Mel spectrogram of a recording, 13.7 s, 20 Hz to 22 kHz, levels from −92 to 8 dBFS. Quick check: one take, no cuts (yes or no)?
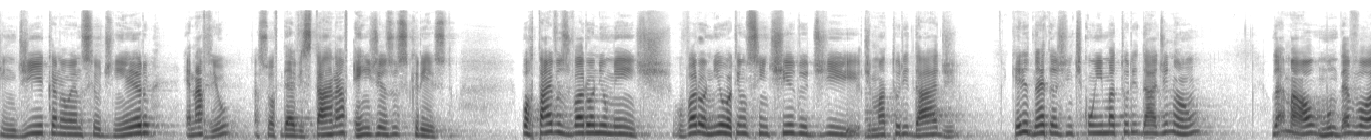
no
